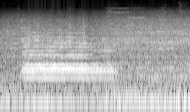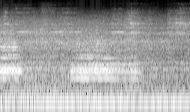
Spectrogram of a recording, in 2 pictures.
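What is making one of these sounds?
A train horn blows loud, long blasts.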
